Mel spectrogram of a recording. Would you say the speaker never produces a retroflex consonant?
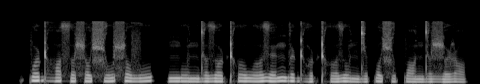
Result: no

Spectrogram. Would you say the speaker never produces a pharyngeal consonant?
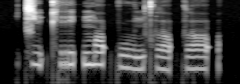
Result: yes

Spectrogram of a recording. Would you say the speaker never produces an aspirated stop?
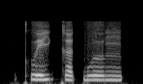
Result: no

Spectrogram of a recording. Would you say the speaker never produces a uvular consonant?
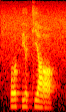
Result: yes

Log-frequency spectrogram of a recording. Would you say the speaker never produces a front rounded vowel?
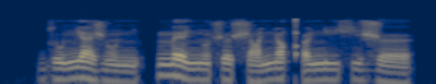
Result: no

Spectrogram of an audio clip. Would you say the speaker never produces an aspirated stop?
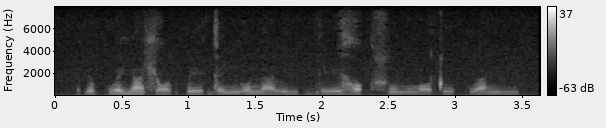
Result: yes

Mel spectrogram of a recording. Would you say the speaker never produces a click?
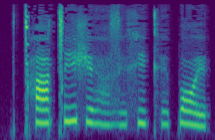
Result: no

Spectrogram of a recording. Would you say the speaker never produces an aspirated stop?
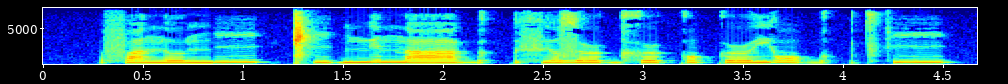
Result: no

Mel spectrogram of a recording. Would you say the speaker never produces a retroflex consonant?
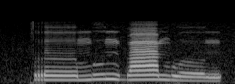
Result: yes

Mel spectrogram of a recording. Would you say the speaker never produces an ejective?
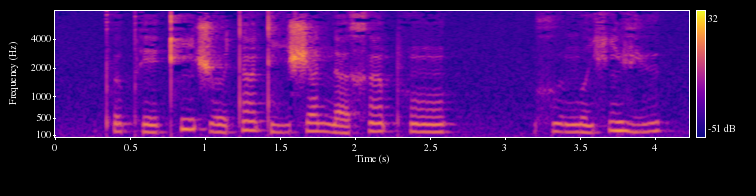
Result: no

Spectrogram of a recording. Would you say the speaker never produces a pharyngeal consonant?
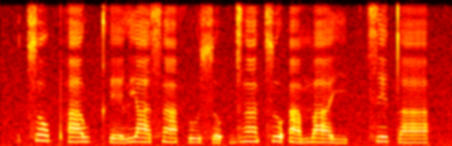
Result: yes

